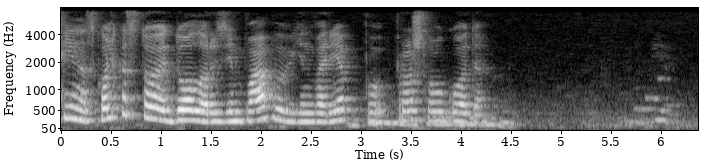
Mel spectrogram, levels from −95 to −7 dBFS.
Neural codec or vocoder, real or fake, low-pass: none; real; 7.2 kHz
